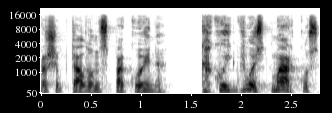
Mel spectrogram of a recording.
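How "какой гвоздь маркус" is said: surprised, astonished tone with higher pitch. She asks Marcus back, surprised. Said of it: "удивилась она".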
